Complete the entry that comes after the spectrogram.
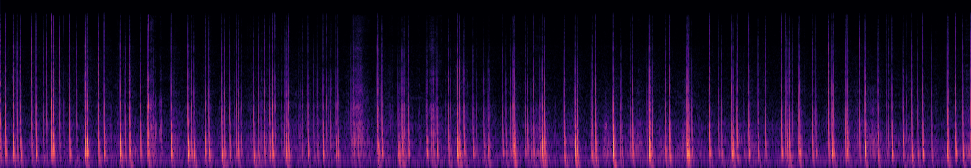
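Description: Long nails tap rapidly on the back of a cardboard Minecraft Lego box held upright. The result is a fast, uneven string of short, dry taps with a hollow midrange tone, very little deep bass or bright top, and almost no ring after each tap.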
